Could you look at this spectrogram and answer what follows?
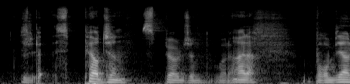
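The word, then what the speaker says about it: Spurgeon: texte que je vais lire de on le prononce Spurgon.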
